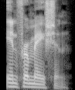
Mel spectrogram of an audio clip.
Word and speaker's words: information: So, how does tyon actually sound? Because it's a T-I-O-N, right? It sounds something like this, shen, tion, okay? So just say shen, shen.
